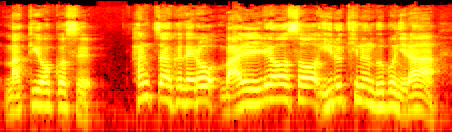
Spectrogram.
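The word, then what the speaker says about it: 巻き起こす: 발음은 마키오코스. 한자 그대로 말려서 일으키는 부분이라 먼지를 일으킨다라든가 그 일으킨다라는 의미에서 예상 밖의 일을 야기하는 그래서 뭔가 혼란을 일으킨다라든가 사회적 반향을 일으킨다라든가 그런 문제를 일으키는 그런 부분에서도 이제 마키오코스 쓰기도 하고요.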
